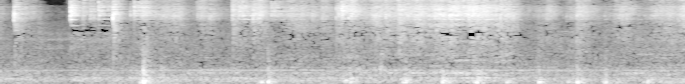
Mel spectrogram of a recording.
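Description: Soft taps and handling noises of small craft materials, beads and a glue bottle, on a table: a run of light knocks a few times a second, over a faint hiss.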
